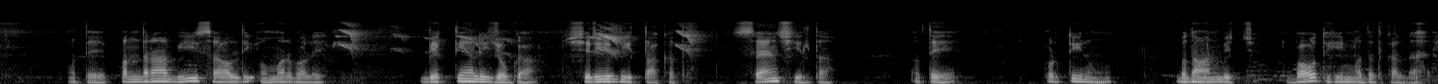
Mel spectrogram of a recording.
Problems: none marked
